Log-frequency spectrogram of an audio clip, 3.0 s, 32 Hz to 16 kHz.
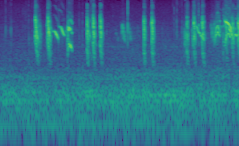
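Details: On 7 April 2020, sparrows greet the filmer on the outbound route, one with an injured foot; clear, loud chirps in quick clusters of two to four, crisp and high, with little background noise.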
